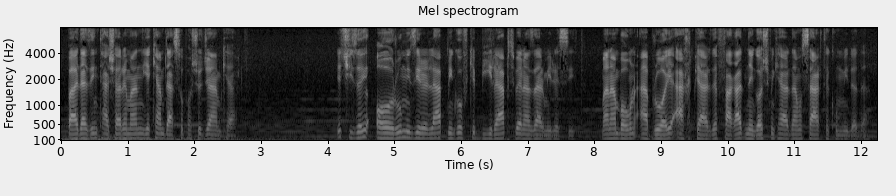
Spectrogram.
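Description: A man of middle pitch reading a scripted first-person story for a podcast. His telling is calm, measured and matter-of-fact, with faint music underneath. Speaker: podcast narrator.

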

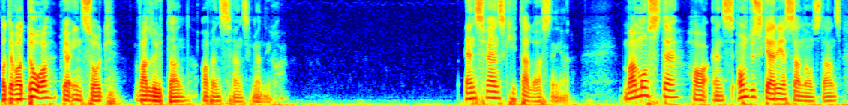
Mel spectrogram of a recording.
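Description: A man hosting a podcast, telling a story in a casual monologue, animated and swearing, acting out the people he quotes. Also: on the low side, smooth, no echo, studio quality. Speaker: podcast host; stand-up comedian.

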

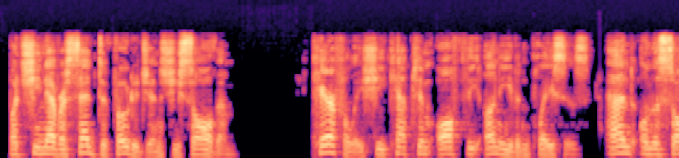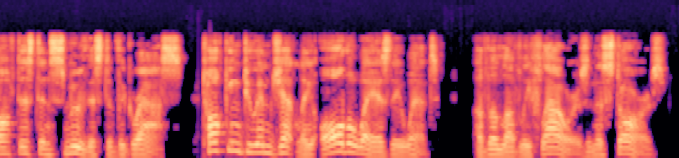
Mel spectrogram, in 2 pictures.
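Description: A man narrating a fairy tale in an expressive, measured reading. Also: medium pitch, dry recording. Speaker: audiobook narrator. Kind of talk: storybook narration.

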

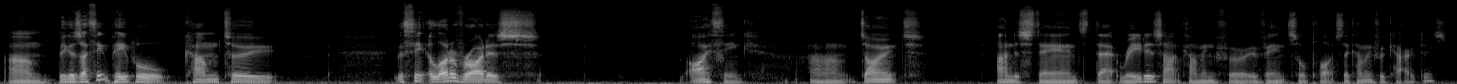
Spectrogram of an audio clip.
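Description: Deep-voiced author telling stories. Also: male voice, takes it slowly. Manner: storytelling, relaxed, with fillers and restarts. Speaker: author and podcast guest. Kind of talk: casual interview chat.

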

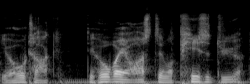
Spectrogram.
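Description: Man reading as a loud, gruff giant biker. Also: on the low side, soft background music, natural voice. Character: huge tattooed adult male biker, gruff.

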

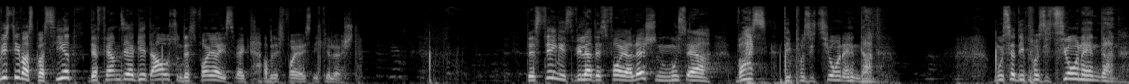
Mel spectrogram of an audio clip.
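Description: Guy preaching, high voice that jumps all over, goes loud then drops real quiet. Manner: animated, repetitive preaching with sudden loud and soft swings; often drops to a low, quiet voice. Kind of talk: sermon.

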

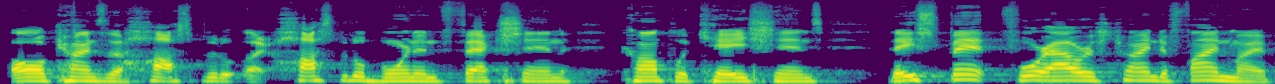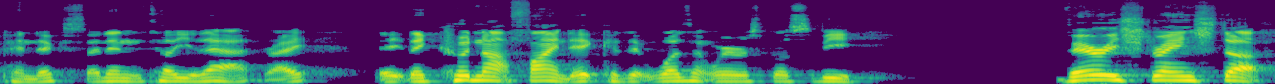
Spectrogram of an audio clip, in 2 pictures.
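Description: A man, a former college athlete, giving a personal testimony speech and telling his story with animated energy to an audience. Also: on the high side, moderate pace. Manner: animated storytelling, asks the crowd "right?".

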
